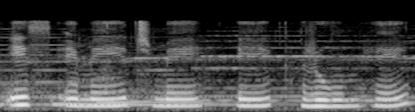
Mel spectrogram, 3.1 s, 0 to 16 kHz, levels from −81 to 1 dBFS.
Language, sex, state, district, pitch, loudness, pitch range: Hindi, female, Madhya Pradesh, Bhopal, 220 Hz, -15 LUFS, 215-240 Hz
